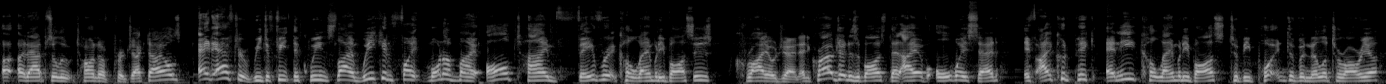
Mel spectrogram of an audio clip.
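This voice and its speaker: A young man with a raspy, hoarse voice, giving excitable, slangy gameplay commentary as a YouTuber. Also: high voice. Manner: excitable, slangy, fast-talking, rambling. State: hoarse from lost voice. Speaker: gaming YouTuber.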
